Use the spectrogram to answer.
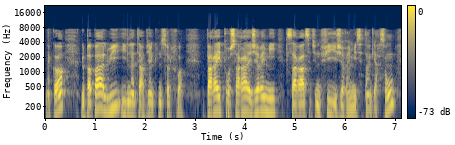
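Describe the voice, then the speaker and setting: A man teaching a reading lesson to children, explaining step by step with many pauses and fillers. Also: medium pitch, expressive, darkish tone, dull audio.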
